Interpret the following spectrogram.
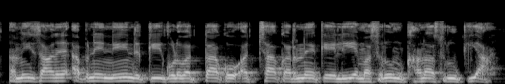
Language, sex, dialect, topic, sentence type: Hindi, male, Kanauji Braj Bhasha, agriculture, statement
